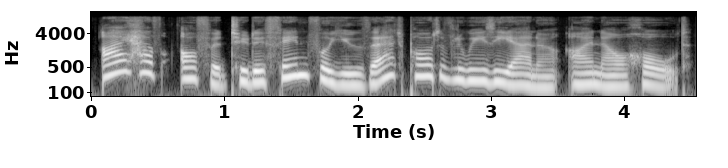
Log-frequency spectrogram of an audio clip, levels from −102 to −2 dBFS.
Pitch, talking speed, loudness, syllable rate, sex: 210 Hz, 185 wpm, -16 LUFS, 4.5 syllables/s, female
